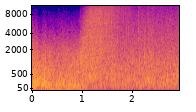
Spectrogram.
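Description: A body plunges into water with a heavy splash.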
